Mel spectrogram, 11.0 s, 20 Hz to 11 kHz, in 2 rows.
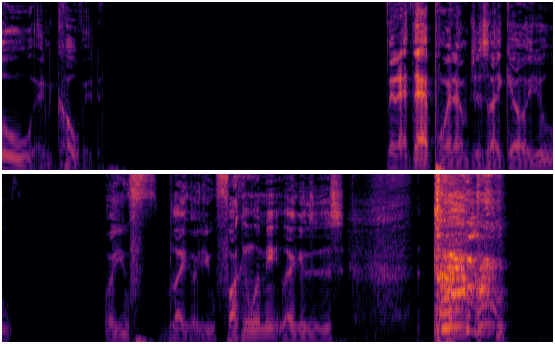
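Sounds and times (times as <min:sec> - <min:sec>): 
speech: 0:00.0 - 0:01.0, 0:03.8 - 0:05.7, 0:06.6 - 0:10.6
rough raspy smoker's cough: 0:09.8 - 0:10.7.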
